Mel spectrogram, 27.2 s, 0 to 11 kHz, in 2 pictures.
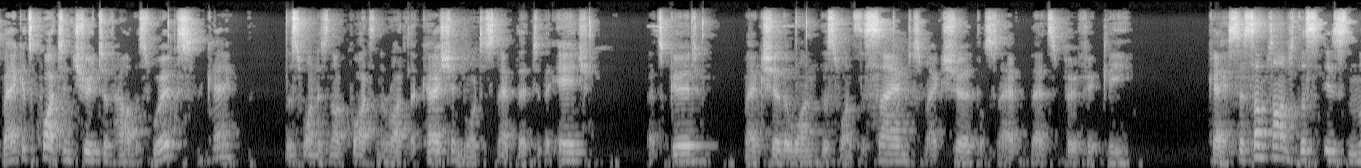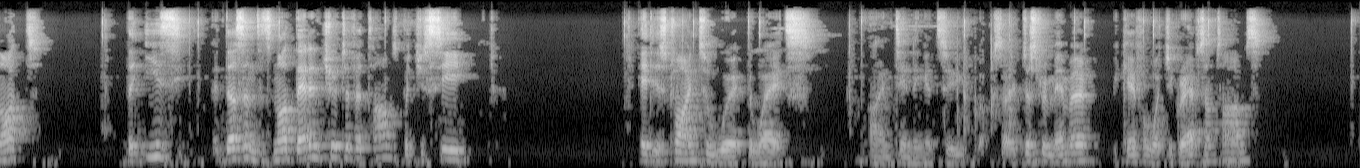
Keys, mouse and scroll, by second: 1.7 ctrl+click, 5.9 click, 7.0 click, 8.1 click, 14.6 click, 16.4 click, 19.8 click, 20.5 click, 21.2 click, 23.3 ctrl+click, 23.6 ctrl+z, 24.4 click, 25.2 click, 25.7 click.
